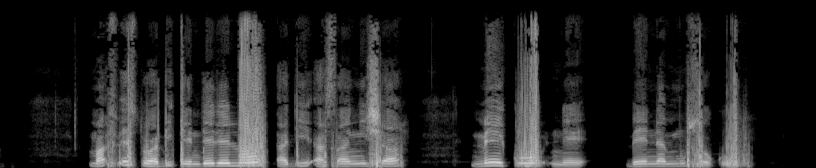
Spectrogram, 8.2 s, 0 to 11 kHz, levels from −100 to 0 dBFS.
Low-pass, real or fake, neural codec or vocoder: 9.9 kHz; real; none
